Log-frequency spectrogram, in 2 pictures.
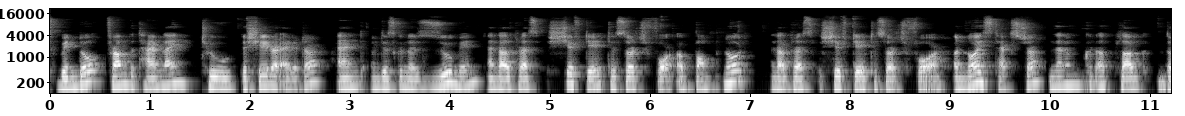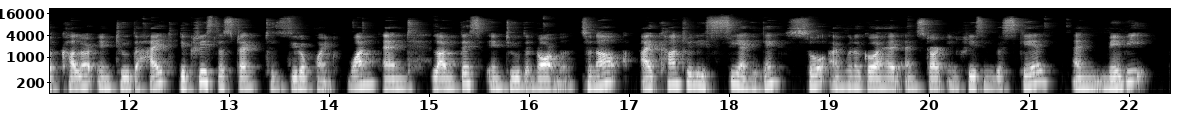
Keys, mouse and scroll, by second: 2.0 click, 2.8 middle click, 3.7-4.3 scroll up 7, 4.3-4.6 middle drag, 4.3 click, 4.3-4.6 scroll down 4, 5.2 shift+a, 7.5 shift+a, 11.1-12.3 drag, 12.4-14.5 drag, 15.1 click, 16.4 click, 16.4 scroll up 3, 17.1 scroll up 4, 17.8-18.2 scroll down 1, 19.8-22.4 drag.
